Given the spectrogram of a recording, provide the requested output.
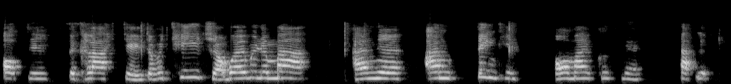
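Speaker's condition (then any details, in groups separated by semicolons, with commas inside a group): Deafness with cochlear implant; cochlear implant for about 10 years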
